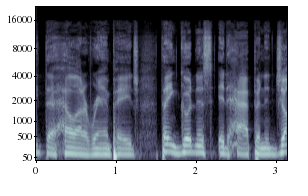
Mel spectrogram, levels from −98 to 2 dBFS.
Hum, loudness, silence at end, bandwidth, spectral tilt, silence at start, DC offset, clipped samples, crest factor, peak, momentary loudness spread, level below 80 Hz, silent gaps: none; -25 LUFS; 0 s; 15.5 kHz; -5 dB/octave; 0 s; under 0.1%; under 0.1%; 20 dB; -6 dBFS; 5 LU; -36 dBFS; none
